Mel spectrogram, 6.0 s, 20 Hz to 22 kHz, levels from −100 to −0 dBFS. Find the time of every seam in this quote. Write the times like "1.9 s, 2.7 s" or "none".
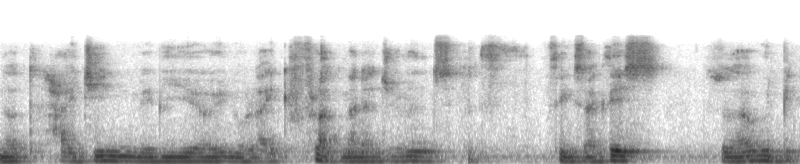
2.2 s, 3.5 s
